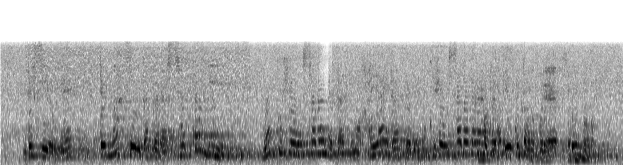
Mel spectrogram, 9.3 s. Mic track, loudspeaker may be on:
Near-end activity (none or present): present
